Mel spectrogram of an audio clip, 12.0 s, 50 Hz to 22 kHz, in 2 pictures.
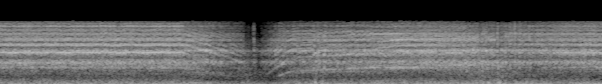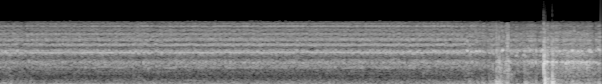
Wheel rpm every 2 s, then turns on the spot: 120, 220, 230, 230, 210, 160.
none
